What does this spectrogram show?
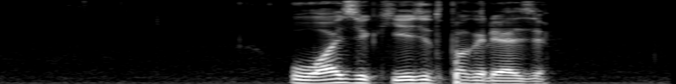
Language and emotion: Russian, neutral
